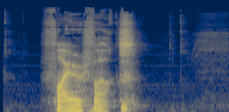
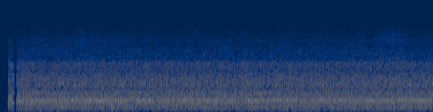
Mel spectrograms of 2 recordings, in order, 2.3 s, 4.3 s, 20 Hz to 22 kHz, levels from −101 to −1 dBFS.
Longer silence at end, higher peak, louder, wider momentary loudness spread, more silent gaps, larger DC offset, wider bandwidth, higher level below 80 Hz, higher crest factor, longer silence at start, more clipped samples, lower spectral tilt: first, 0.95 s vs 0 s; first, -2 dBFS vs -50 dBFS; first, -21 LUFS vs -63 LUFS; first, 7 LU vs 2 LU; neither; neither; first, 16 kHz vs 10.5 kHz; first, -48 dBFS vs under -90 dBFS; first, 22 dB vs 12 dB; first, 0.45 s vs 0.05 s; neither; about the same, -5 dB/octave vs -5 dB/octave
